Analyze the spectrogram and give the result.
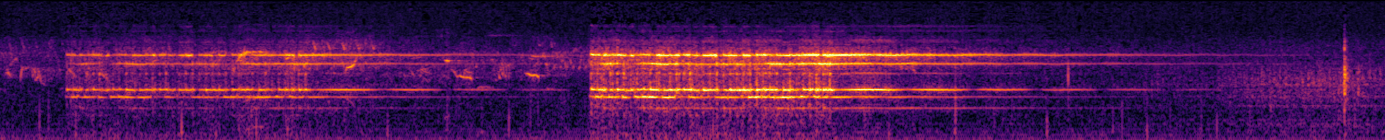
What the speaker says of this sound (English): Morgan receives a phone call from a logger named Skip Wood.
